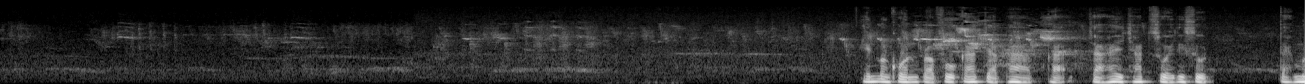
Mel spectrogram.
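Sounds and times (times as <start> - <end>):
birds chirping: 0.0 - 13.0
drawn-out low bird notes: 3.7 - 13.0.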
